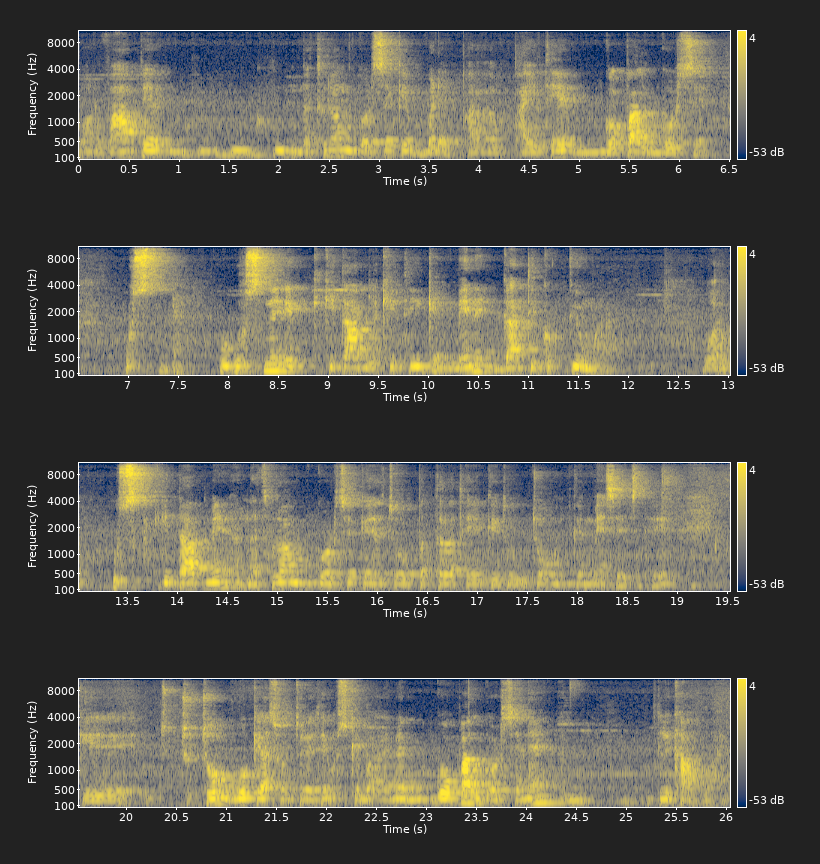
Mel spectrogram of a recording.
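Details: Adult male who has stammered since childhood, doing daily stammering practice (breathing, tongue twisters), speaking spontaneously in Hindi with repetitions of words and phrases; stuttering.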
